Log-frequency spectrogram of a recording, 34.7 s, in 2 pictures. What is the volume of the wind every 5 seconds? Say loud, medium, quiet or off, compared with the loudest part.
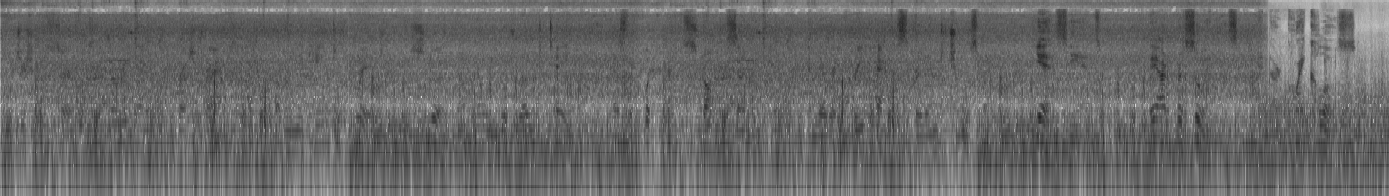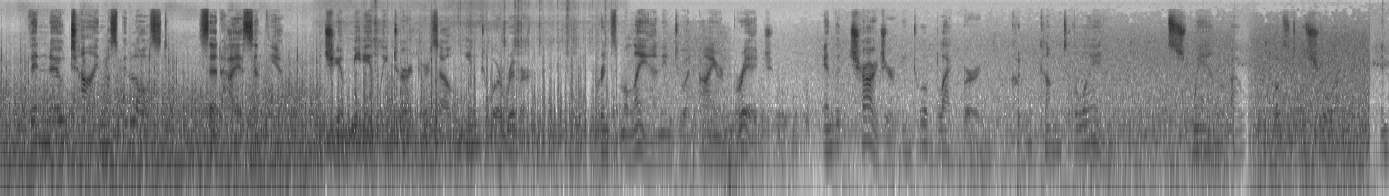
loud, loud, loud, loud, loud, quiet, medium.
